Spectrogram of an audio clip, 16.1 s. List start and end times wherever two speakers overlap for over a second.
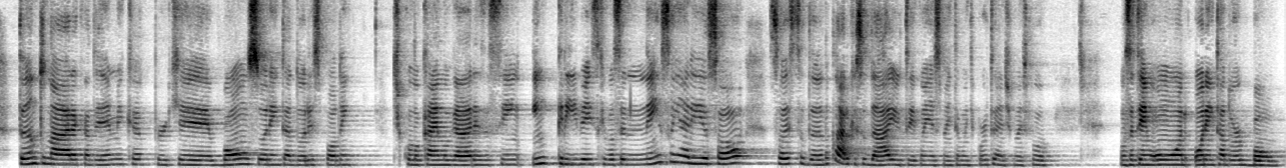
none

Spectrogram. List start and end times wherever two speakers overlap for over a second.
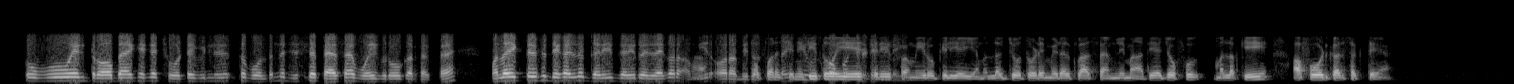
7.6-9.1

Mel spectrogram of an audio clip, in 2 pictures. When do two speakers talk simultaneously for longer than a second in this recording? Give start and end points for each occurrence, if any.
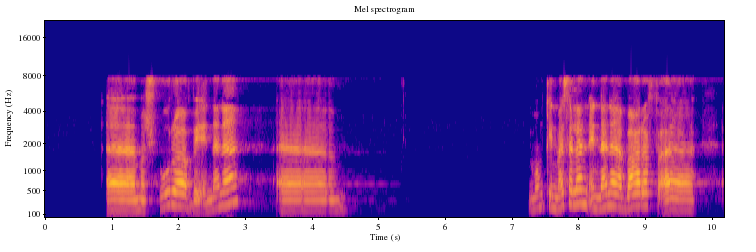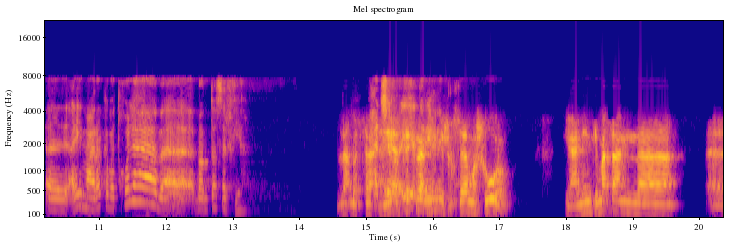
15.0-16.4

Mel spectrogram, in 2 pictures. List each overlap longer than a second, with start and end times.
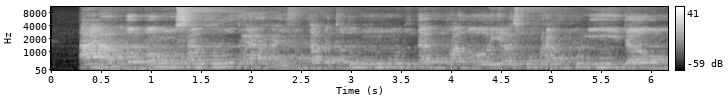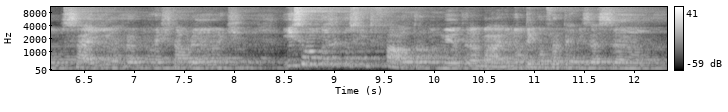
none

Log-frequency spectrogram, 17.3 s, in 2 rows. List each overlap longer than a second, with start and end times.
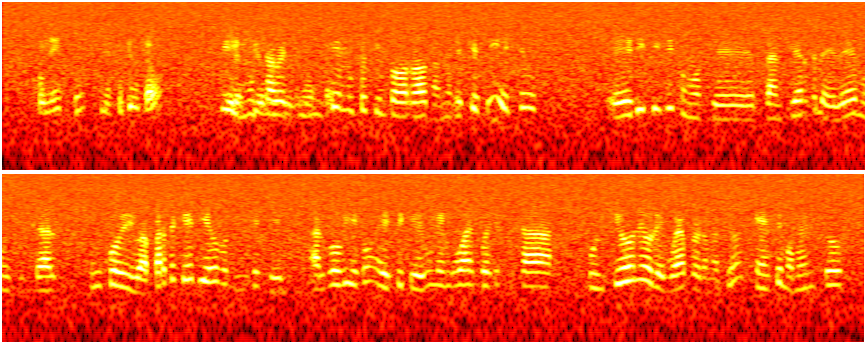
2.2-3.4

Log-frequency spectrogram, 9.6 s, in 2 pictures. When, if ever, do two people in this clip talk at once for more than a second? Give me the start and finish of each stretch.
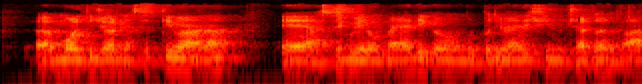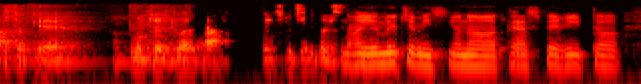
none

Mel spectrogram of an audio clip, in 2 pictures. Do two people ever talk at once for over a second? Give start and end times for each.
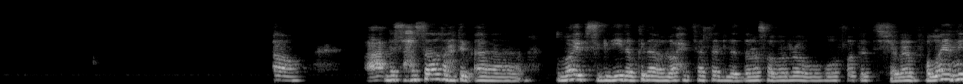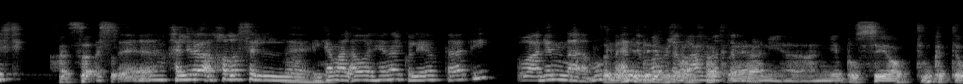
15.7-17.2

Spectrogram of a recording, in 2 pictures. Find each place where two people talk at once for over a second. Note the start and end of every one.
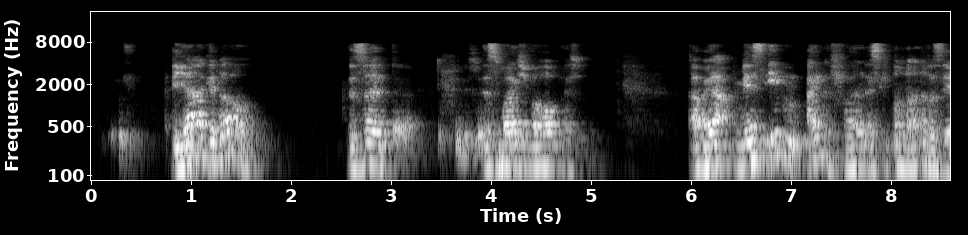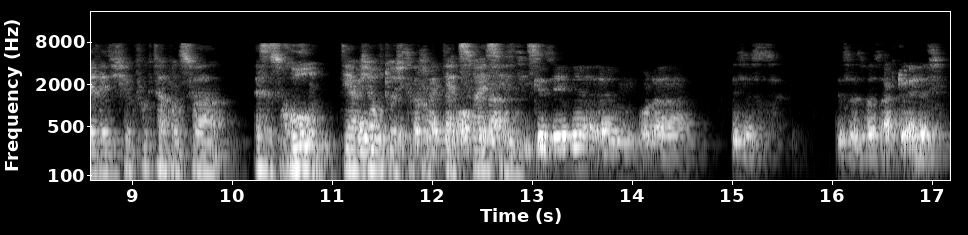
11.2-13.1

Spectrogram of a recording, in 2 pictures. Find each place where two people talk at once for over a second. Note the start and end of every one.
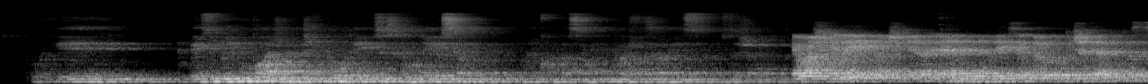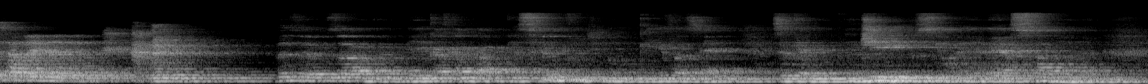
none

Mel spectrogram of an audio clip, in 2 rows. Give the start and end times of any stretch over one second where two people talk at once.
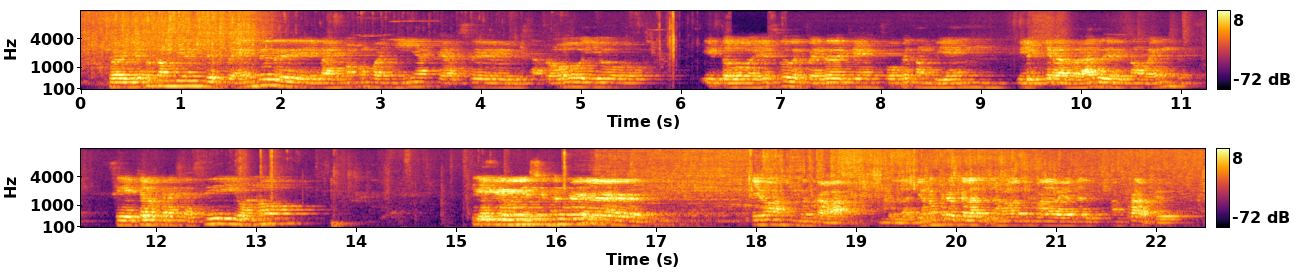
15.2-16.8

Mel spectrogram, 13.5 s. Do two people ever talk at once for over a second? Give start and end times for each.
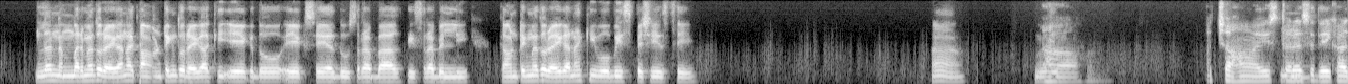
none

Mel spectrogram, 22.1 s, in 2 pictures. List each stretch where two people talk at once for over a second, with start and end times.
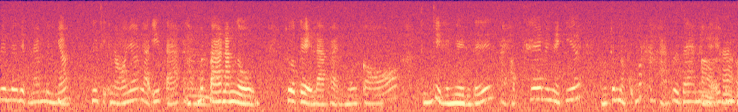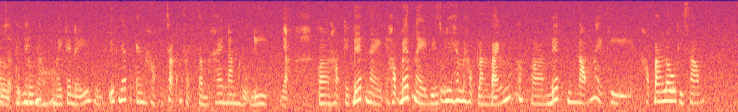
10.5-11.9

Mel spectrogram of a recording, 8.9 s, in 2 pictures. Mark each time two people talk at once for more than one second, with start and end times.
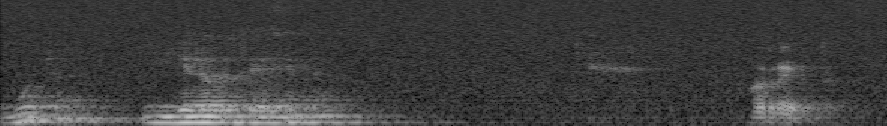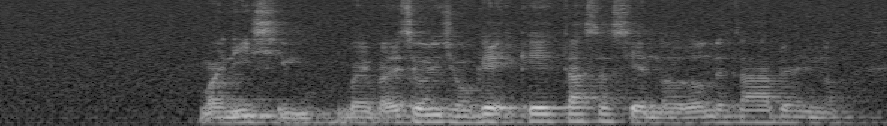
none

